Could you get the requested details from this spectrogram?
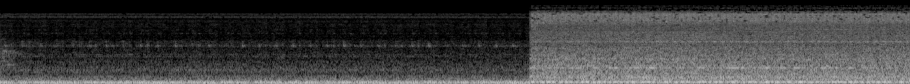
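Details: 1971 Mopar (Chrysler V-compressor) A/C, empty for years and just refilled, engine running with temperature at 80 and Max AC with fan on: steady even low idle, louder rush as A/C and fan come in; compressor running normally, air feels cold.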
